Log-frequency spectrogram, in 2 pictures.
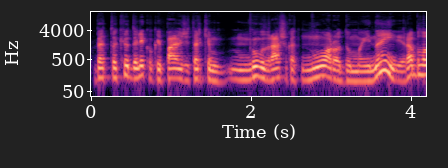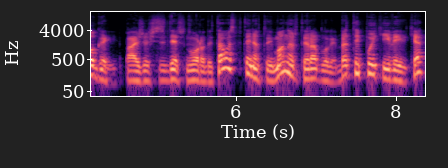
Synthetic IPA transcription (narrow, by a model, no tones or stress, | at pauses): bʲɛt̪t̪ːoːkʲuːd̪ɐlʲiːkʊkɐɪpɑːʋʲiːzʲd͡ʒʊɪt̪ɐɾʲkʲɪmɡuːɡl̩ˠrɑːʃokɐt̪nuɔɾoːd̪ʊmɐɪnɐɪiːɾɐblˠoːɡɐɪpɑːʋʲiːzʲd͡ʒʲʊɪɐʃssʲɪsʲɪd̪ʲeːsʲʊnuɔɾoːd̪ɐɪt̪ɑːʋoːsʲpʲɪt̪ɐɪnʲɛt̪ʊɪmɑːnoːɪɾt̪ɐɪiɾɐblˠoːɡɐɪbʲɛt̪tːɐɪpʊɪkʲɛɪʋʲɛɪkʲɛ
